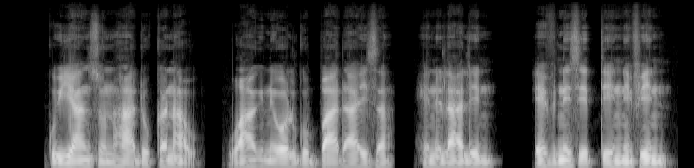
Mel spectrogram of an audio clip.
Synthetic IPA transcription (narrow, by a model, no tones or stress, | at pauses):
ɡ̥ʊjːaːnsʊnɦaːd̪ʊkːɐnaːwʊ | wʔaːkʼnɪɔlɡʊbːaːᶑaːɪs̬ɐ | hɪnɪlaːlɪn | ʔɪfnɪsɪt̪ːɪhnɪfiːn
